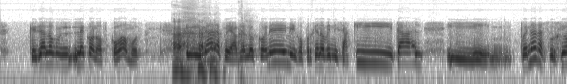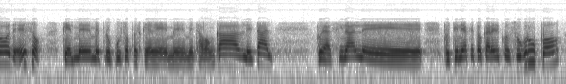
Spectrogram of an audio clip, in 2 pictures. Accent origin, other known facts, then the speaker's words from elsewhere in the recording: Sardinia, Italy; Spanish is a second language; la primera vez que salimos fuimos a Cerdeña, que es mi isla.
